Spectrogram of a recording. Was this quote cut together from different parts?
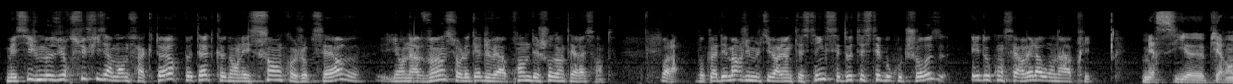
no; 0 cuts

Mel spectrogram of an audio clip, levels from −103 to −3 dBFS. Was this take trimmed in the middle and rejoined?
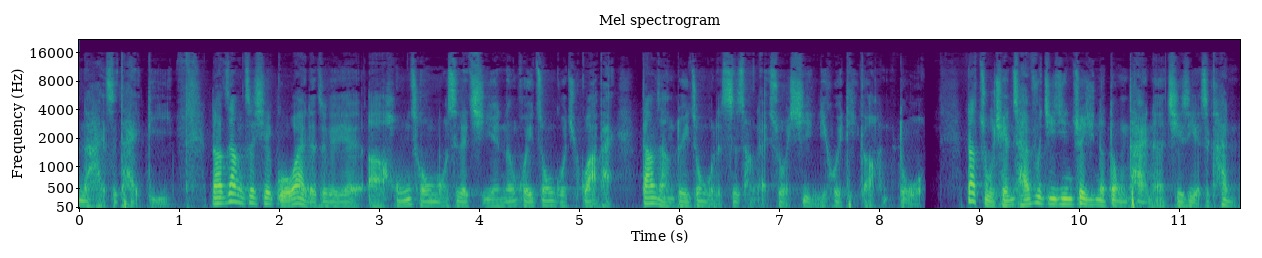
no; 0 cuts

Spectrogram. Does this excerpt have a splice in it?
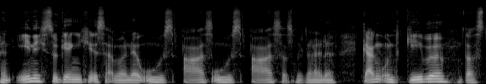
yes; 2 cuts; at 2.1 s, 3.5 s

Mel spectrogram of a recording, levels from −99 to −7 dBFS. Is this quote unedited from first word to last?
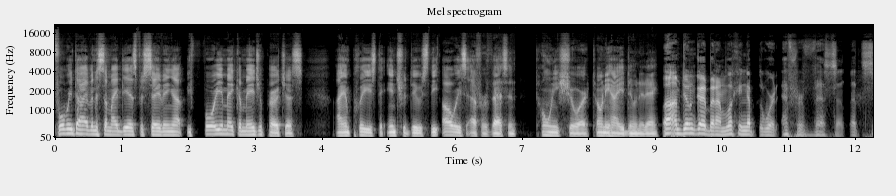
yes; 0 cuts

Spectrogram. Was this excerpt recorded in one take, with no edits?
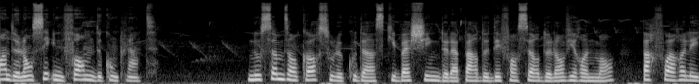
yes; 0 cuts

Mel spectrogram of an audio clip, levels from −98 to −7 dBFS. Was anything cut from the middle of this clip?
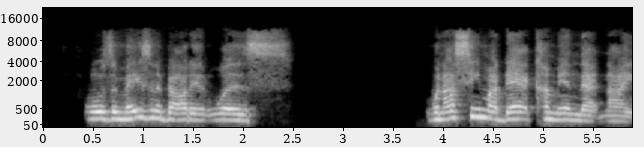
no; 0 cuts

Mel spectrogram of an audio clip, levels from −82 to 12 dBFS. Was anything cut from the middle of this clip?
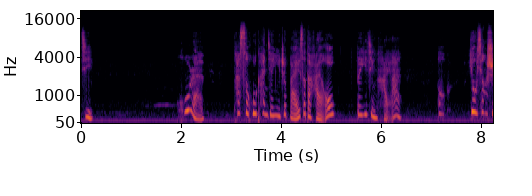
no; 0 cuts

